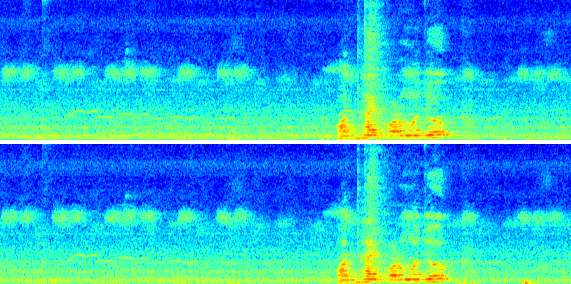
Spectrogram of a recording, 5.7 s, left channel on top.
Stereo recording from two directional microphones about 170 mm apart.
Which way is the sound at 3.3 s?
20° right (ahead or behind).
